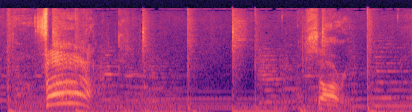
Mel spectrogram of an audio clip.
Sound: none

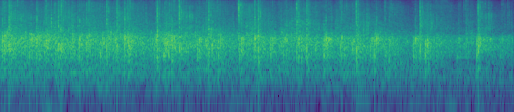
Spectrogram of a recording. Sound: applause

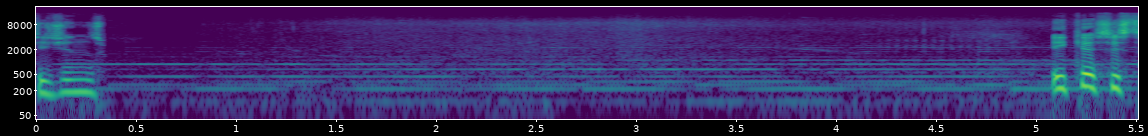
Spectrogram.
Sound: sounds of the beach

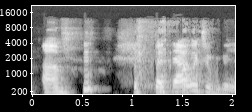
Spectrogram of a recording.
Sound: laughing

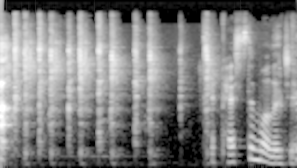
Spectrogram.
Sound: wheel clacking

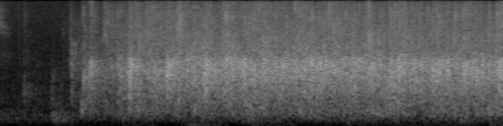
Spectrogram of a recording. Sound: audience applauding

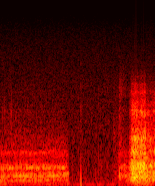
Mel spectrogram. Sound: wind howls

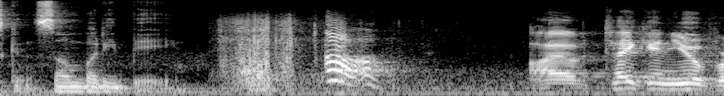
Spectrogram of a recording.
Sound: grunts

